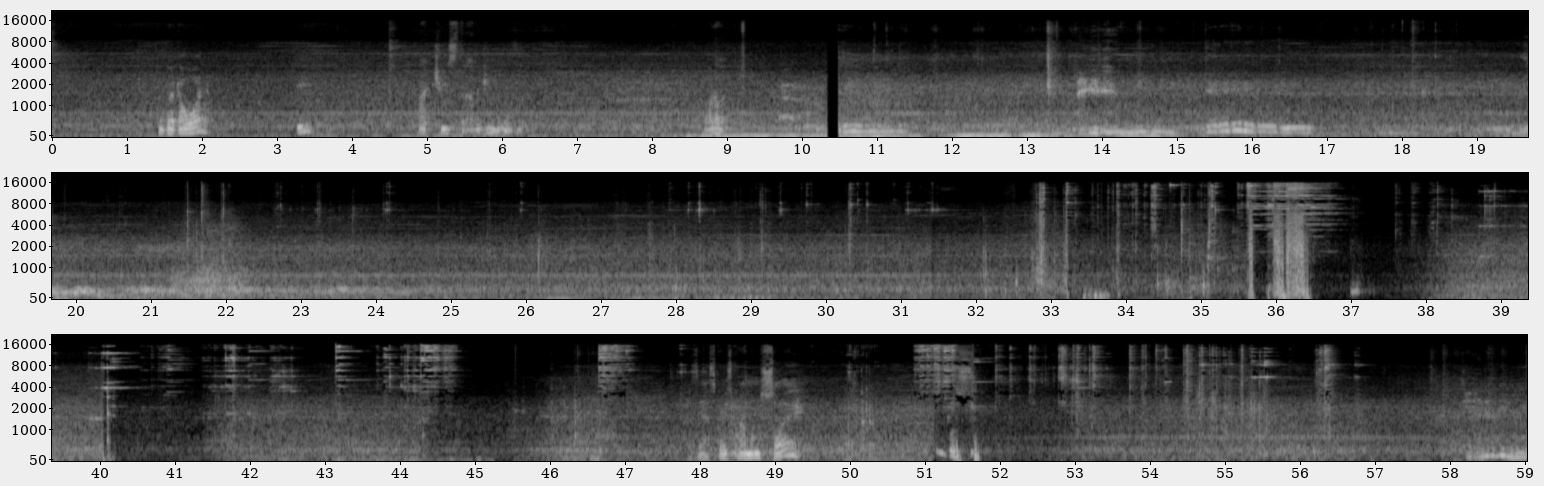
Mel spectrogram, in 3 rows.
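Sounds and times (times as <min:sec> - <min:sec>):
low rumbling handling noise: 0:18.0 - 0:31.3
metal buckle clinks: 0:32.8 - 0:44.9, 0:50.8 - 0:57.0.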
